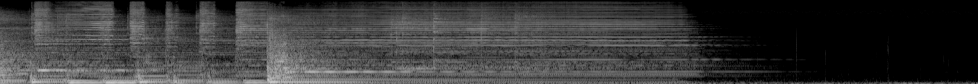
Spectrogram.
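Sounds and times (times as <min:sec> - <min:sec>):
orchestra playing: 0:00.0 - 0:05.6.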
